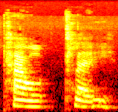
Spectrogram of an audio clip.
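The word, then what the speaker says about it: Paul Klee: red cloud by now paul clee i think is supposed to be pronounced powell clay um and yeah just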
